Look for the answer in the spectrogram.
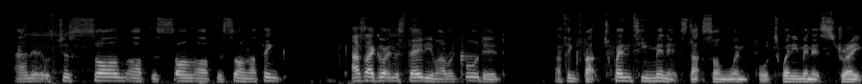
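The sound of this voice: A man's fairly high-pitched, croaky voice, slightly mellow in tone, with fairly even intonation. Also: fairly quick pace.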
